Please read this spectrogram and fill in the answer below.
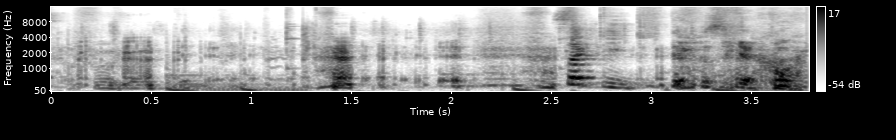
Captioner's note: laughing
